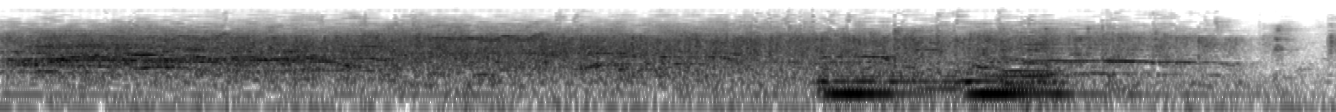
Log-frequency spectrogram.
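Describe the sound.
A studio audience applauds to welcome Mike Nesmith, the former Monkees member, onstage: dense, steady clapping that holds strong throughout before thinning toward the end.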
